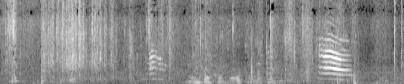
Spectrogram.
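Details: Stray cats being fed outdoors; a couple of rising-falling harmonic meows, one short near the middle and a clearer drawn-out one toward the end, with a woman's soft talk to the cats and background hum.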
